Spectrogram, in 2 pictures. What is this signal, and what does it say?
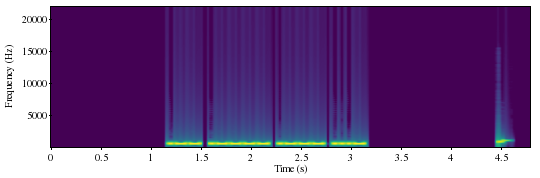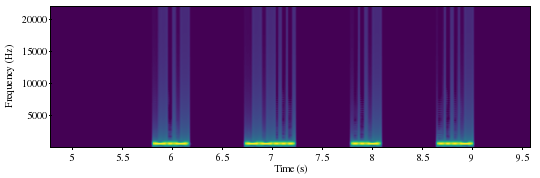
Morse code, heard as a keyed tone, about 36 wpm, spaced as for 18 wpm, 700 Hz. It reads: W1JV K7UV
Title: USA Call Signs - 4 Characters - 6x Character Spacing - 35wpm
